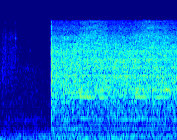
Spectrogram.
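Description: Grinding on an iron door handle in a college class: after half a second of quiet it cuts in abruptly as a loud, continuous, harsh hiss with a steady low hum beneath, holding without pause to the end.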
